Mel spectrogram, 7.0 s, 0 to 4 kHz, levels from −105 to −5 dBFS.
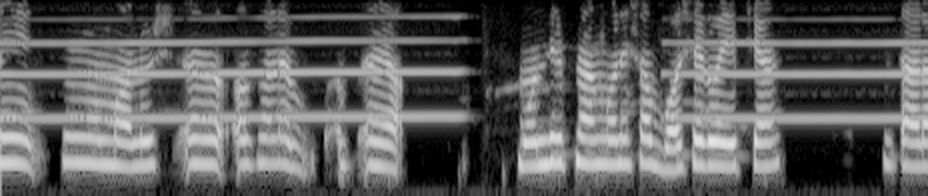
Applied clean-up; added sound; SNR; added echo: none; Wind instrument, woodwind instrument; 11 dB; none.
